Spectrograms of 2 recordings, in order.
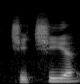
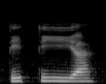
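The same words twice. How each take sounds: First: "titia" como "tchitchia"; T chiado. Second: "titia" com T dental puro; T seco. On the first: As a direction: diga "titia" com os dois T em som de tch. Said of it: "tem gente que fala titia". ("titia" palatalizado, "tchitchia") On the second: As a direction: diga "titia" sem som de tch. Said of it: "Tem gente que fala titia". ("titia" com os dois T secos) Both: Shown as a demonstration.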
